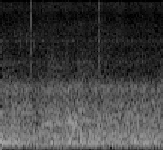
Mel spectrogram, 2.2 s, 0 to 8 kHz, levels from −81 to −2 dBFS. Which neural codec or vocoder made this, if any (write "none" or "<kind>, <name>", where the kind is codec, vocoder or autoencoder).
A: codec, SNAC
